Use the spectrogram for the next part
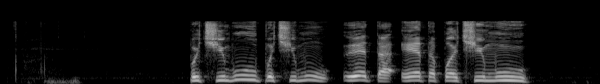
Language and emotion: Russian, angry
